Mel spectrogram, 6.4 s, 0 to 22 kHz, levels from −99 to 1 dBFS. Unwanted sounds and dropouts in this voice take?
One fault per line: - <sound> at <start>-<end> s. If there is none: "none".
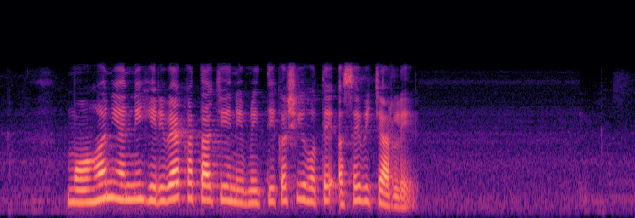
none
